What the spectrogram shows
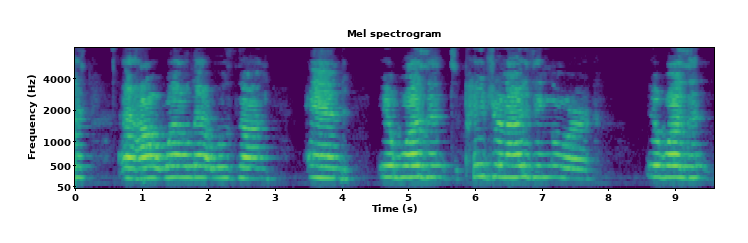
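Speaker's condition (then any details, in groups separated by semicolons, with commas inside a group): Cerebral palsy; brain injury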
